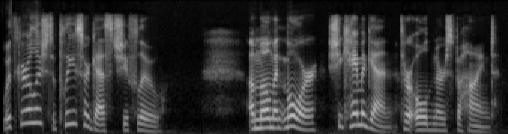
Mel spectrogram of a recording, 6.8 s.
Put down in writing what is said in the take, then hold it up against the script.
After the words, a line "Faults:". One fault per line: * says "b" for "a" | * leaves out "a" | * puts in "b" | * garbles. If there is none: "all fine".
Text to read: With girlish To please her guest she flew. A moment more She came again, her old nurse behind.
With girlish To please her guest she flew. A moment more She came again, her old nurse behind.
Faults:
all fine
